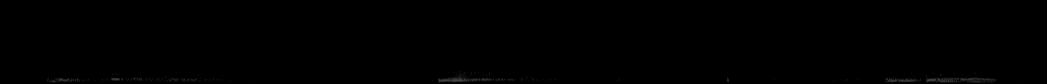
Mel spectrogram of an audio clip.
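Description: Quiet, rough snores from a sleeping dog, coming roughly every four seconds with soft breaths in between.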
